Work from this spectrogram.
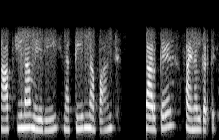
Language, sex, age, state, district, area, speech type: Urdu, female, 30-45, Telangana, Hyderabad, urban, conversation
